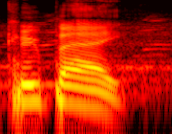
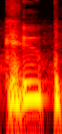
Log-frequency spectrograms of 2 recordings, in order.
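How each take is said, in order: First: The word is said the British way. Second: The word is said the American way.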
